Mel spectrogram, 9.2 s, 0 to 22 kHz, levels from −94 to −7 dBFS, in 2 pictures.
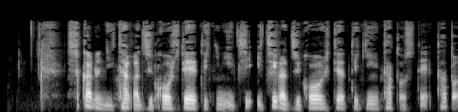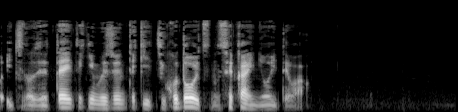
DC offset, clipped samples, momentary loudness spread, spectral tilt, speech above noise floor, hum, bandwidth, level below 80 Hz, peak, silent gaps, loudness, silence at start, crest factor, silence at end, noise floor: under 0.1%; under 0.1%; 15 LU; -4.5 dB/octave; 57 dB; none; 11.5 kHz; -62 dBFS; 0 dBFS; none; -25 LUFS; 0.4 s; 26 dB; 1.55 s; -82 dBFS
